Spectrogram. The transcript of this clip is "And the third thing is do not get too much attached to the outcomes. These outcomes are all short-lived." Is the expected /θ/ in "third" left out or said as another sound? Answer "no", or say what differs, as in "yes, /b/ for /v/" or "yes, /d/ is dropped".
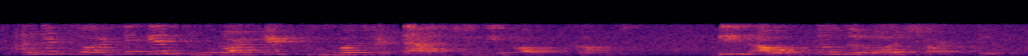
yes, /t/ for /θ/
